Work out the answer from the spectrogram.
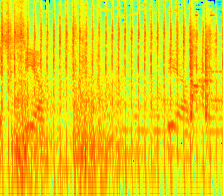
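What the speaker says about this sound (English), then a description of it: "Now an airstrike over there because you know he's over there" Airstrike in a shooter video game, a dense, rapid burst of loud explosive rattling fire that runs continuously and close.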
